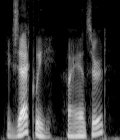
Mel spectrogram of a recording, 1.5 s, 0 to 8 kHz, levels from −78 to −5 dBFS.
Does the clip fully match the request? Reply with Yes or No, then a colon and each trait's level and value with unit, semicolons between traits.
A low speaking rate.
Yes: slow, 120 wpm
